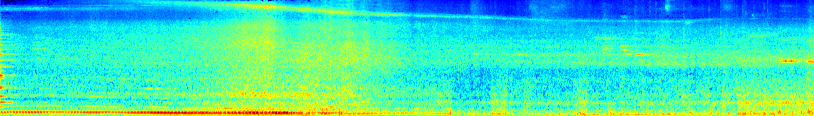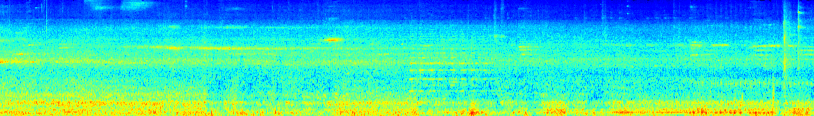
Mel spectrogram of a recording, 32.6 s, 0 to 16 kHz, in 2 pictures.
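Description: Indian Railways WDP4D diesel locomotive, an EMD 16-cylinder two-stroke, passing with a loud, steady engine hum and a high whine that falls in pitch as it goes by, its dynamic brakes humming. It is followed by passenger coaches rolling past with steady wheel rumble and clatter over the rail joints.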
